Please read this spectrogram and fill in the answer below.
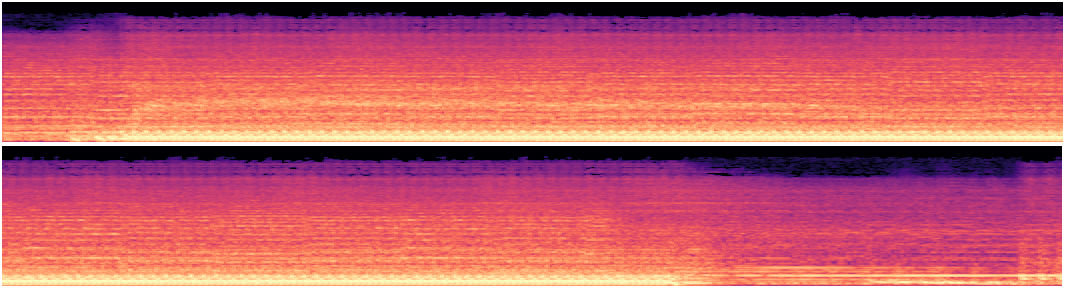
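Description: Raw black metal/industrial rehearsal recording: a loud, dense distorted drone holding one low pitch comes in about a second in, then cuts out suddenly near the end into a quieter passage with a single held note.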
